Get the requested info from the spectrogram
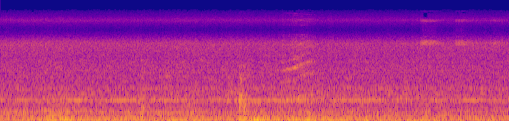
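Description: Interior noise of a Meitetsu Mikawa Line commuter train car: a steady low rumble under a constant hum, with a short rising whine about four and a half seconds in.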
